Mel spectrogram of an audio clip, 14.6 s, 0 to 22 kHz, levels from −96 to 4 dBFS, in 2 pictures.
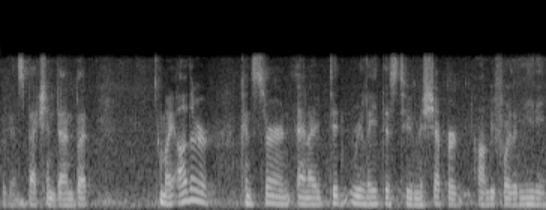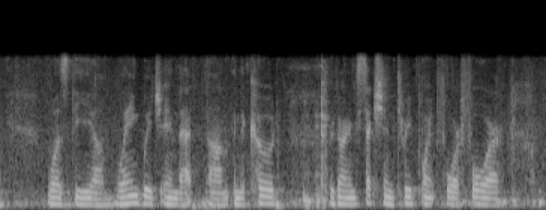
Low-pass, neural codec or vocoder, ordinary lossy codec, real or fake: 7.2 kHz; none; Opus, 32 kbps; real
